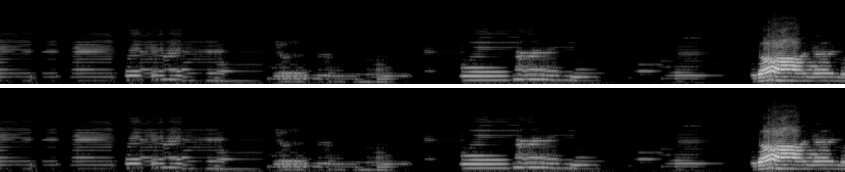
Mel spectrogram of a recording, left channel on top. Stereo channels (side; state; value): both; identical; correlation 1.00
